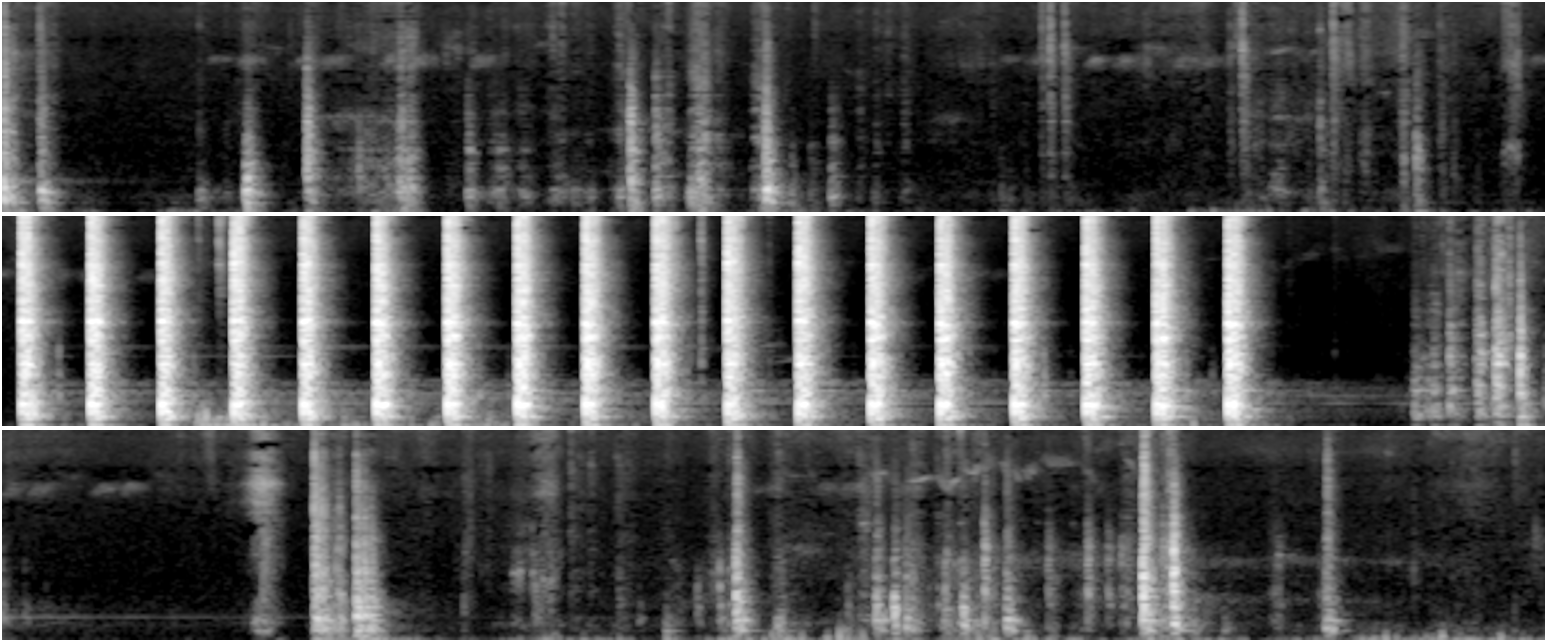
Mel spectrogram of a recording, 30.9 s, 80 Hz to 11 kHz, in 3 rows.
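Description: Hammer blows on a Volvo V70's front fender while the panel is pried outward, knocking a kink out of the bent sheet metal to restore its shape. A quick run of about twenty sharp strikes, roughly two and a half a second, each ringing briefly, with lighter scattered knocks before and after.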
